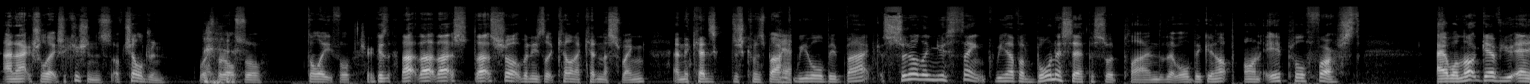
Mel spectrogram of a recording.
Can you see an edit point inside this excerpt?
yes; 1 cut; at 7.9 s

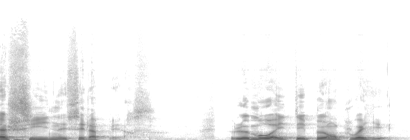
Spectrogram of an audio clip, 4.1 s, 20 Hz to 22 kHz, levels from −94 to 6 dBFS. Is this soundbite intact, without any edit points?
no; 1 cut; at 2.1 s

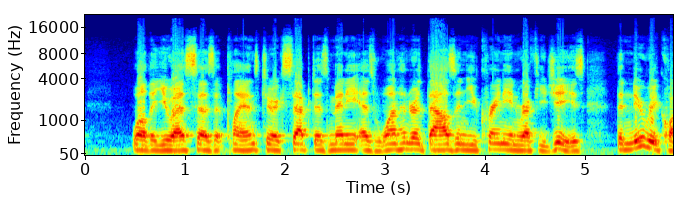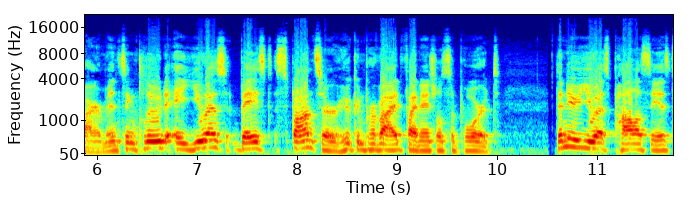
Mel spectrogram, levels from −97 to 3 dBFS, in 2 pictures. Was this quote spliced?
yes; 1 cut; at 10.5 s

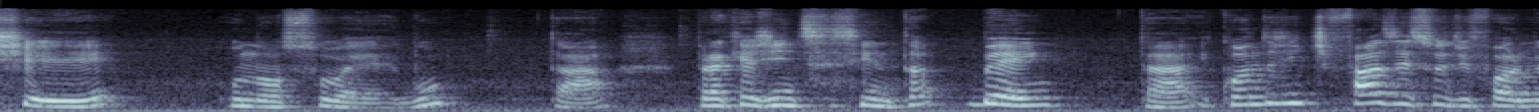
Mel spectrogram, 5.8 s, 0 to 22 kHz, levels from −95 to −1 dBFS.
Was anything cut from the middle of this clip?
no; 0 cuts

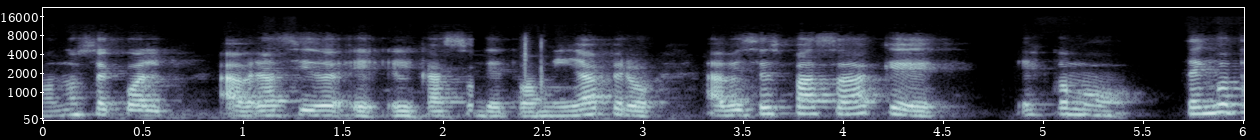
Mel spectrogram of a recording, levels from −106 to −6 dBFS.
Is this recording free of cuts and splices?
no; 1 cut; at 2.1 s

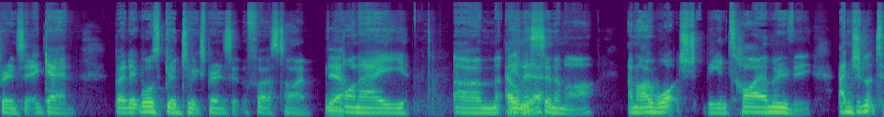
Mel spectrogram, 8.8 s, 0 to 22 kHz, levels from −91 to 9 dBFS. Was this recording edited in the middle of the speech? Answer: yes; 2 cuts; at 3.4 s, 5.1 s

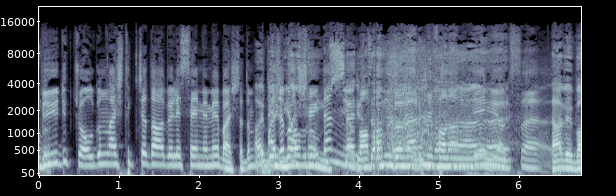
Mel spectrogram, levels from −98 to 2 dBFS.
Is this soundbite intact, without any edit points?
no; 1 cut; at 4.0 s

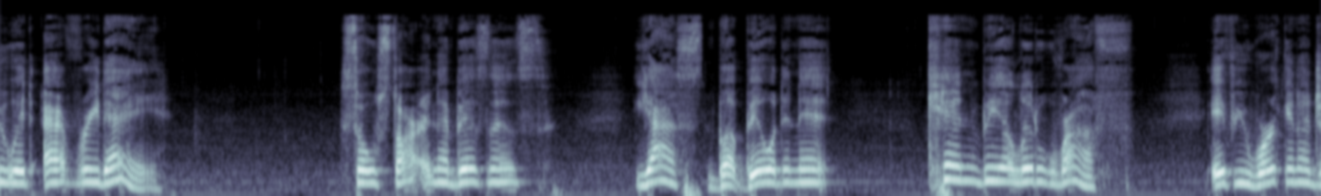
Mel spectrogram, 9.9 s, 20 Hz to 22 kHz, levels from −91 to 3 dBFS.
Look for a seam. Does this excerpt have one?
yes; 1 cut; at 5.3 s

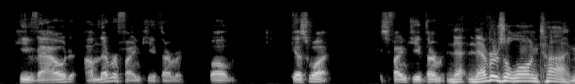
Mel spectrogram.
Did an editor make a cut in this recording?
no; 0 cuts

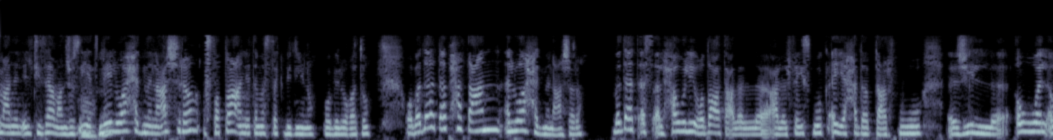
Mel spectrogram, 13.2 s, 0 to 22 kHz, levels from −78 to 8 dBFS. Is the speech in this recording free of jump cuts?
no; 1 cut; at 1.2 s

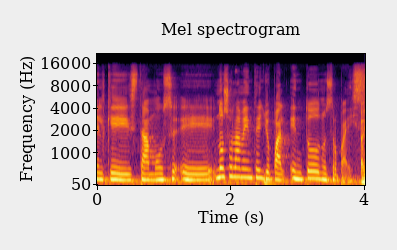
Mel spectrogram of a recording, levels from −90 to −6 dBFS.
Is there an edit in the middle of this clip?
yes; 1 cut; at 1.8 s

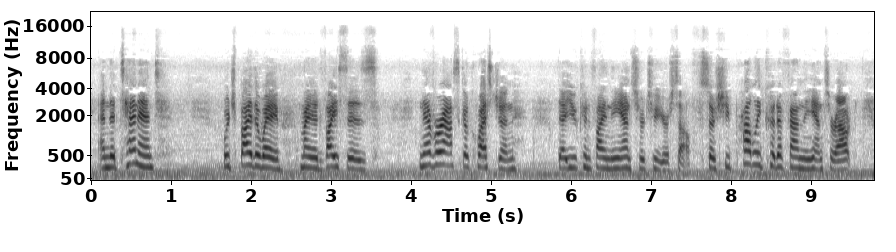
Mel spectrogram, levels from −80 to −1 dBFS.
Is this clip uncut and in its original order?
yes; 0 cuts

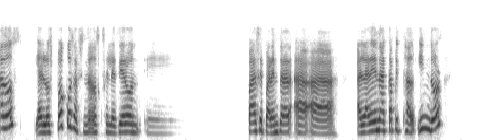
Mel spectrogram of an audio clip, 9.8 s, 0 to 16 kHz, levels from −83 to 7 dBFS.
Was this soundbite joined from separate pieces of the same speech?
no; 0 cuts

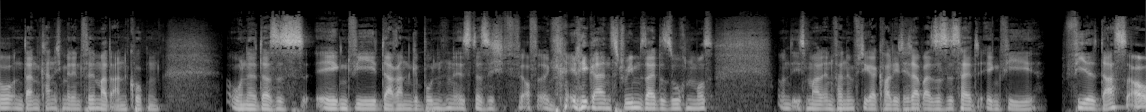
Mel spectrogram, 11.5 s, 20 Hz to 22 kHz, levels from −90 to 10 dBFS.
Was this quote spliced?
no; 0 cuts

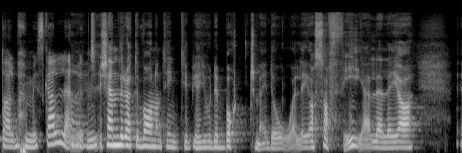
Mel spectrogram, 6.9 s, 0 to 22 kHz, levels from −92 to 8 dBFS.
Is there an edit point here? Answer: yes; 1 cut; at 1.3 s

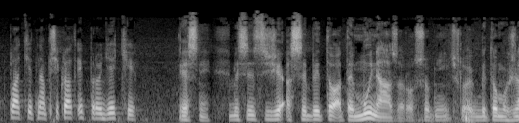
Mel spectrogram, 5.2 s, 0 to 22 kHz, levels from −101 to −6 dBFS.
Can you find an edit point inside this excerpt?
yes; 1 cut; at 2.3 s

